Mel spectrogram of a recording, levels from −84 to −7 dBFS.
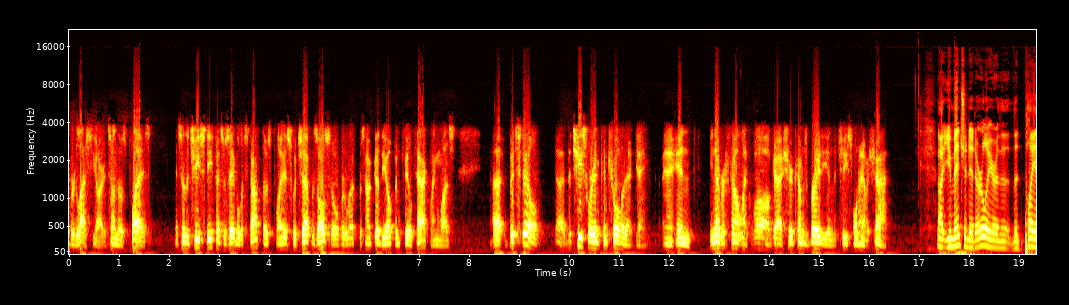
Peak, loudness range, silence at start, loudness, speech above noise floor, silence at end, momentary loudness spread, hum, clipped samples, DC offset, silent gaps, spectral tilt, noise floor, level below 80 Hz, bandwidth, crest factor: -2 dBFS; 3 LU; 0 s; -15 LUFS; 43 dB; 0 s; 11 LU; none; under 0.1%; under 0.1%; none; -5.5 dB/octave; -58 dBFS; -42 dBFS; 15.5 kHz; 14 dB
